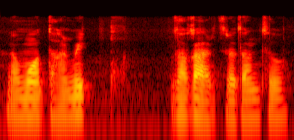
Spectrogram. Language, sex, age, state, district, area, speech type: Nepali, male, 18-30, West Bengal, Darjeeling, rural, spontaneous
